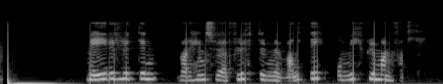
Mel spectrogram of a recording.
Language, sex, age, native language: Icelandic, female, 30-39, Icelandic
